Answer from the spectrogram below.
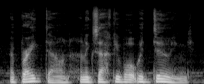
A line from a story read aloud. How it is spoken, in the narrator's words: said, a little hotly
